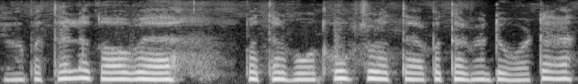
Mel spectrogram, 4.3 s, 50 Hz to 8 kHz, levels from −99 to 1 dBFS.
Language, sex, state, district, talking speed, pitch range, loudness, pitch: Hindi, female, Delhi, New Delhi, 195 wpm, 225-245 Hz, -15 LUFS, 235 Hz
